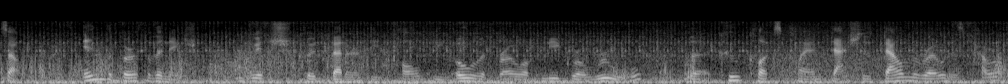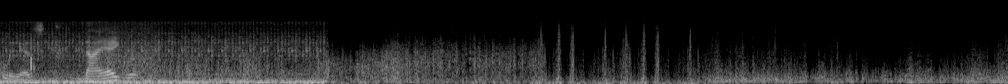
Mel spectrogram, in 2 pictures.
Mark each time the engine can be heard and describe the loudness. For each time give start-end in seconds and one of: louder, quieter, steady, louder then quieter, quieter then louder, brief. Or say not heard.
0.0-13.4 steady.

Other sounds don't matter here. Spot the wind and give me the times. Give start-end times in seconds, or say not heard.
0.0-20.1.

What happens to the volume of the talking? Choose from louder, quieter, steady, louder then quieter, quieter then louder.
steady.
